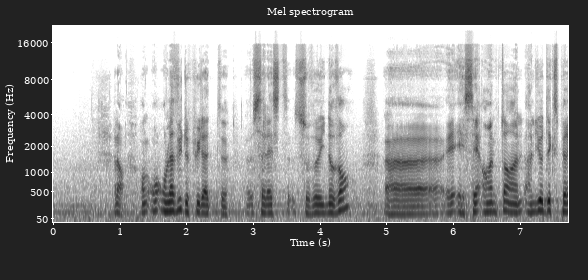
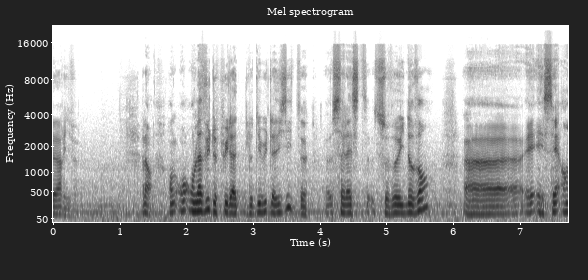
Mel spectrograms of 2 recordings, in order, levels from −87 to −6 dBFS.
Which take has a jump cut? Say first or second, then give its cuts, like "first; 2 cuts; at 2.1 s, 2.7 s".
first; 1 cut; at 2.5 s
